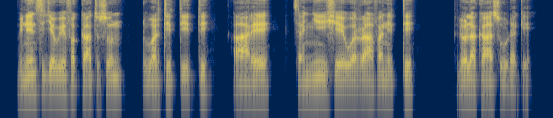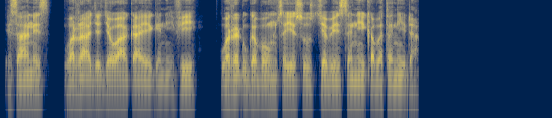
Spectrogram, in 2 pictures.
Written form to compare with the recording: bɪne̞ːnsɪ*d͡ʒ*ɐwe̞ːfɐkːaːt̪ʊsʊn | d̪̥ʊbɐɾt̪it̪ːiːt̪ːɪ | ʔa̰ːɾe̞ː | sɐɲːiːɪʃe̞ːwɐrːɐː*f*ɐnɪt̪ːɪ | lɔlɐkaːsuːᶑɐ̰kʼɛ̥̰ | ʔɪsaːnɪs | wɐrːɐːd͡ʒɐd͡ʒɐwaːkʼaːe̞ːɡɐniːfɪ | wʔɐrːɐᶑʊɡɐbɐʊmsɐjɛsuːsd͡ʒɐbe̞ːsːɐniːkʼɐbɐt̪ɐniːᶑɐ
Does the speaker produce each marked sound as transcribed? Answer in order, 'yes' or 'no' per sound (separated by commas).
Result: yes, yes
